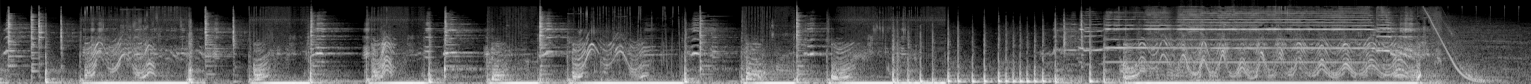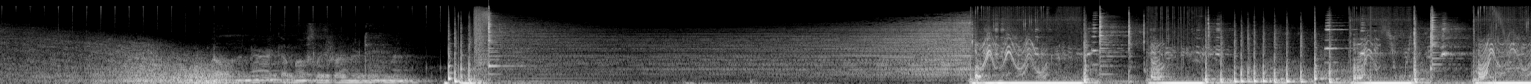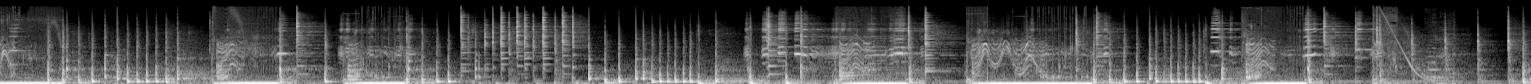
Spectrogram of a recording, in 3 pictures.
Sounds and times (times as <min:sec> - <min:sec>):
Speech: 0:17.4 - 0:19.5.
